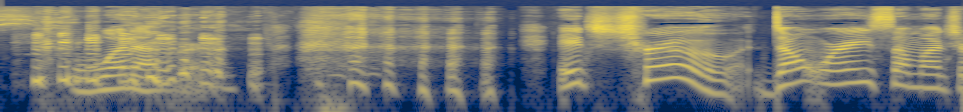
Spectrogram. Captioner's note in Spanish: ríe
